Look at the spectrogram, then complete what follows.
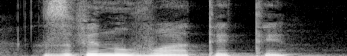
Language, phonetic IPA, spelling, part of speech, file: Ukrainian, [zʋenʊˈʋatete], звинуватити, verb, Uk-звинуватити.ogg
- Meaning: to accuse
